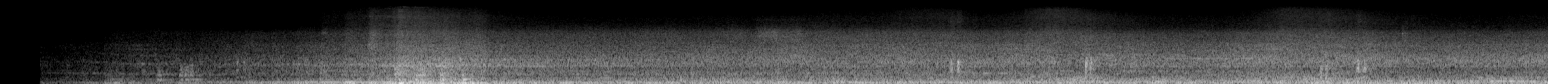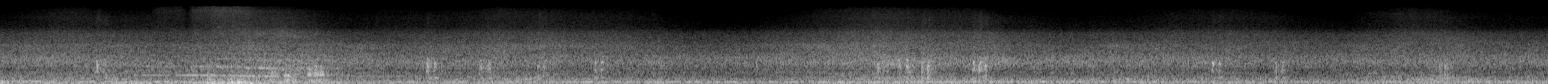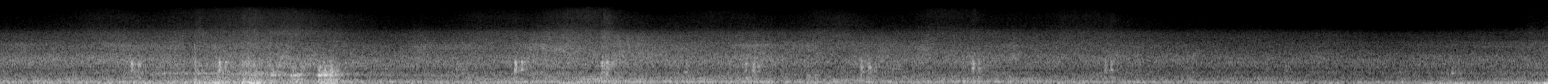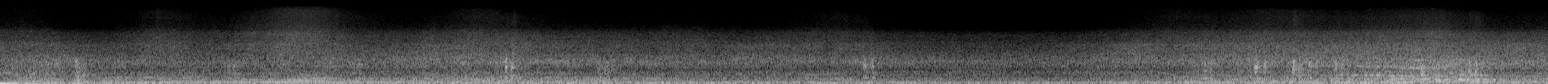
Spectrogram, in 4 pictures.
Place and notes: erkrath, an der a3, hinter schallschutzwand
soundmap: erkrath/ nrw
strassenverkehr an brücken dehnungsfuge an deutschlands grösster autobahnbrücke, hinter schallschutzwand, mittags - märz 2007
project: social ambiences/ - in & outdoor nearfield recordings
